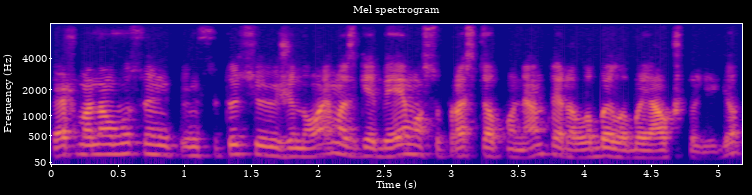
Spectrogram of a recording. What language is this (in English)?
Lithuanian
